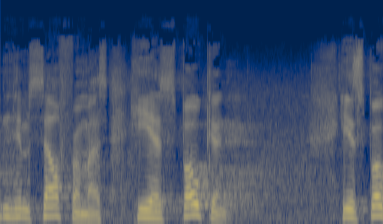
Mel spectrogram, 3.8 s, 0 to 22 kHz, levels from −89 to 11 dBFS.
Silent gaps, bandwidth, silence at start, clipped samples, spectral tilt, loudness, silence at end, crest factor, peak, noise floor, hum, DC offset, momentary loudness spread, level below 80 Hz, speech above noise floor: none; 11.5 kHz; 0 s; under 0.1%; -5.5 dB/octave; -23 LUFS; 0 s; 18 dB; -6 dBFS; -45 dBFS; none; under 0.1%; 19 LU; -58 dBFS; 23 dB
